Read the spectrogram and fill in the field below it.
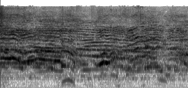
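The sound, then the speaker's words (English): A crowd of children shouting and chattering excitedly as they walk out of a church waving palm branches and yelling Hosanna, many overlapping voices calling out at once with a lively, continuous din. “Okay, now I want you to walk out of the house, walk out of the church, and wave your palm branch, everybody, and I want you to yell Hosanna as loud as you can, okay?”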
